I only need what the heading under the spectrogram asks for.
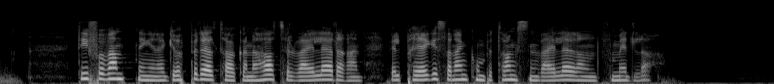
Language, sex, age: Norwegian, female, 25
